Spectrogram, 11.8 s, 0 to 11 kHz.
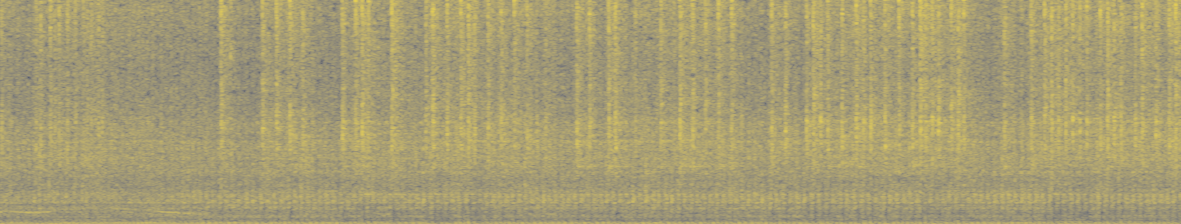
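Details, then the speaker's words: Onan 6.5 kW generator set running on an experimental Arduino Uno ignition driving a Toyota coil-near-plug two-tower coil; uneven, stumbling run with irregular firing, strobe shows timing jumping all over the place, no steady number. "I'm gonna sort of ran but obviously we still got a timing situation I couldn't get a good number but the timing is jumping all over the place"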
